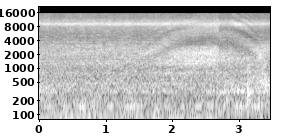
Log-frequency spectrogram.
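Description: Onions sauté in a pan for a Kerala-style mackerel fish dish, giving off a steady, even sizzle and hiss that runs unbroken from start to finish, close and moderately loud with no talk.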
